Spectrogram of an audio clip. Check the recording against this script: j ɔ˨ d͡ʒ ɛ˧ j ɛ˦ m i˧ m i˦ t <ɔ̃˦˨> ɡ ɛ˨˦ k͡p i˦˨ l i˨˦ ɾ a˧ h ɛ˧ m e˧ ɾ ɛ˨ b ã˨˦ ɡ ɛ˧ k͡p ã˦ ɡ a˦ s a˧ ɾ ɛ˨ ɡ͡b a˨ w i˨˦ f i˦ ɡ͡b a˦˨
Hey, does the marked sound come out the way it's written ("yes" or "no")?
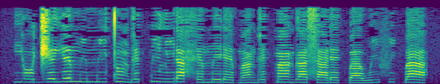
yes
